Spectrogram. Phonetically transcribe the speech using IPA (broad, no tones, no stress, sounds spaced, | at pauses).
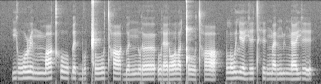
j oː ɭ e mː ɑ kʰ oː ɓ ɛ ɡ͡b o ǁ oː tʰ ɑː ɡ͡b œ nː o ɾ œː ʔ o ɾ æ ɾ ɔ lˠ ɛ ǃ oː tʰ ɑ | lˠ u lʲ æ j e tʰ e ŋ͡m æ ŋ͡m y ŋ æ j e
